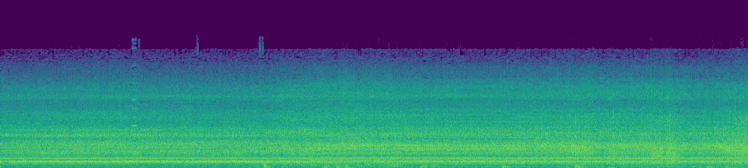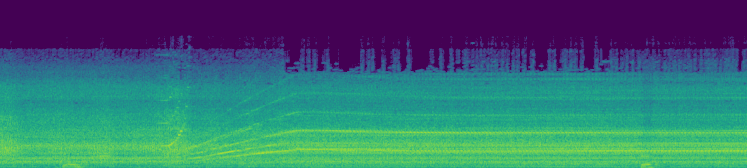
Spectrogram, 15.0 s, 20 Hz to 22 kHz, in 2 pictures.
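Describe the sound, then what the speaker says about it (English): Electric motor of a 40 mph machine pulling away in gear, a loud steady high whine that climbs sharply in pitch partway through as it accelerates, then holds at a higher tone, close and dominant. "I think it's probably only right that we do a little pull up so you can hear the motor."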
